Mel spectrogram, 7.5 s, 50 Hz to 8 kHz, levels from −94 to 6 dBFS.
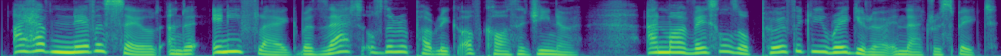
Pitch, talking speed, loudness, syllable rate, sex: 215 Hz, 185 wpm, -16 LUFS, 5.9 syllables/s, female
